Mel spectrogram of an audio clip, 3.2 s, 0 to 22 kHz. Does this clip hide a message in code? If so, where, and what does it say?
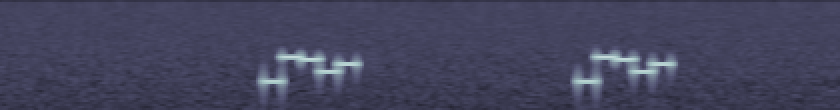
Yes: five-tone selective call (ZVEI) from 1.0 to 2.5 s, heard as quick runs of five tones, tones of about 70 ms. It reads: 11058 11058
